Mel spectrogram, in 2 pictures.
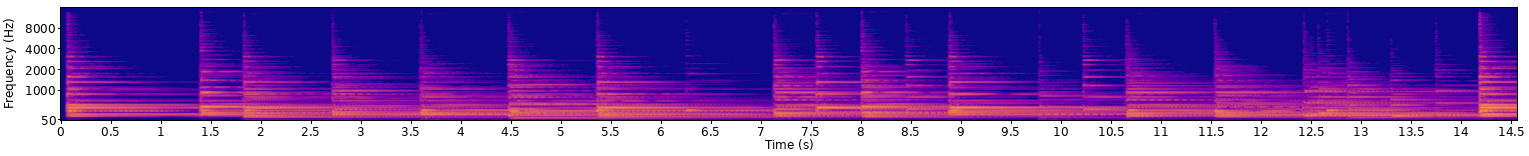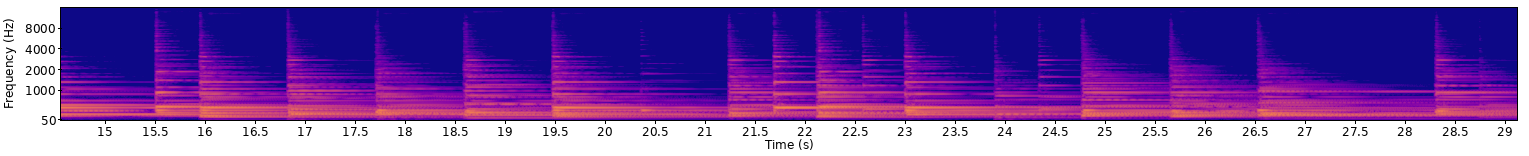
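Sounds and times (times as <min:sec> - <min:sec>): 
MIDI Christmas carol: 0:00.0 - 0:29.1.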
